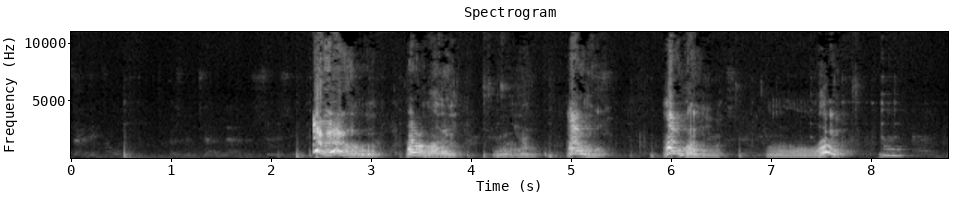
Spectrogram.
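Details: A 9-week-old Golden Retriever puppy named Toby, playing with a plate it dislikes; after two quiet seconds come six loud, harsh, broadband puppy barks and growly yaps, roughly one per second.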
